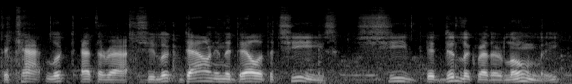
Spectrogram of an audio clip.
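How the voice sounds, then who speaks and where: An older man with a gravelly voice reading a children's storybook aloud outdoors. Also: medium pitch, moderate pace, a bit bright, low-quality recording. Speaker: storybook reader, grandfather. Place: outdoors at a scenic lake. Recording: outdoor ambient noise behind.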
